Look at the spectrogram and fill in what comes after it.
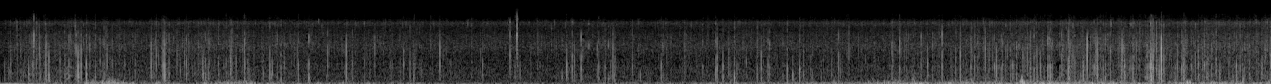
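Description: Steady rain falling, with many separate drops tapping sharply over an even hiss.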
